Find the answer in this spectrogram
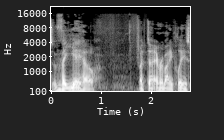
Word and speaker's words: Vallejo: that it matters but the Double L Sound in Spanish guys is pronounced like a y um but I'm not trying to correct anything anybody so it's vejo but everybody please pronounce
